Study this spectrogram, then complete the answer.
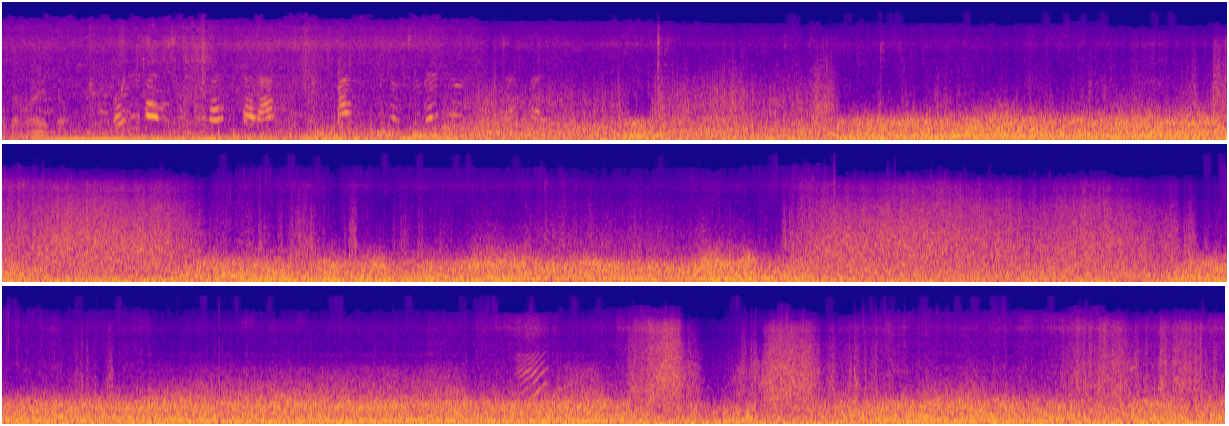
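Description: Wind rushes loudly past, roaring throughout.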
